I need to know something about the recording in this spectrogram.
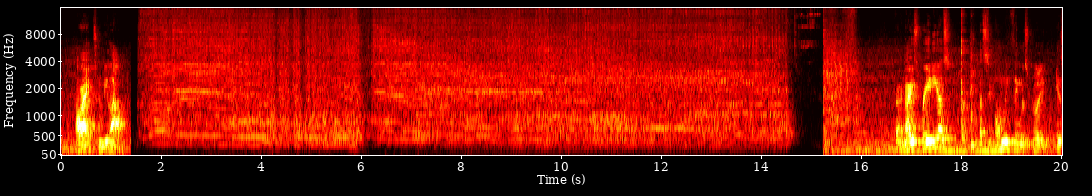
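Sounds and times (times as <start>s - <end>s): jigsaw cutting metal: 1.5s - 16.0s.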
